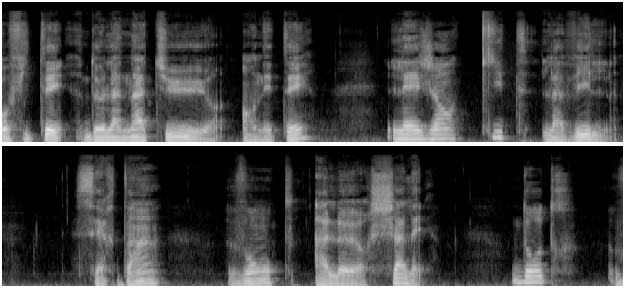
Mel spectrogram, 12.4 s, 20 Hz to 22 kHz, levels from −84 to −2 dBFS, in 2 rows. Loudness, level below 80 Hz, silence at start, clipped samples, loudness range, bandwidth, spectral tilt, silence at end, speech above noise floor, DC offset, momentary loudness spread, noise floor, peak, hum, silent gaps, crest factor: -23 LUFS; -42 dBFS; 0 s; under 0.1%; 4 LU; 16.5 kHz; -5 dB/octave; 0 s; 30 dB; under 0.1%; 14 LU; -52 dBFS; -2 dBFS; none; none; 22 dB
